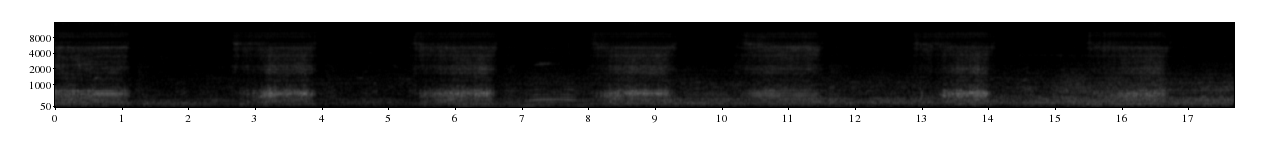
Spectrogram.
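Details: A male asleep in a car on a road trip, snoring: rhythmic, rattling snores with each breath, about 22 a minute, with quieter gaps between them.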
